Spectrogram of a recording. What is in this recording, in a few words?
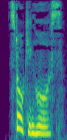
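"stalking horse", British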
